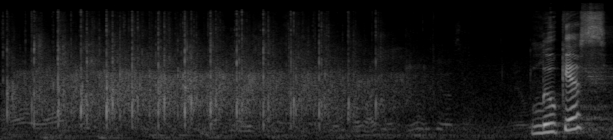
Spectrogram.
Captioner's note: applause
